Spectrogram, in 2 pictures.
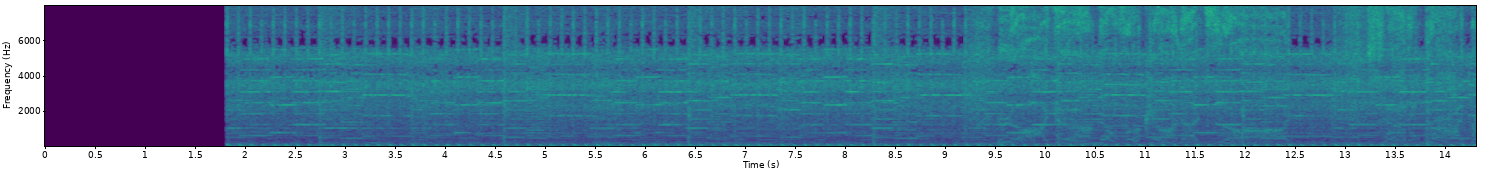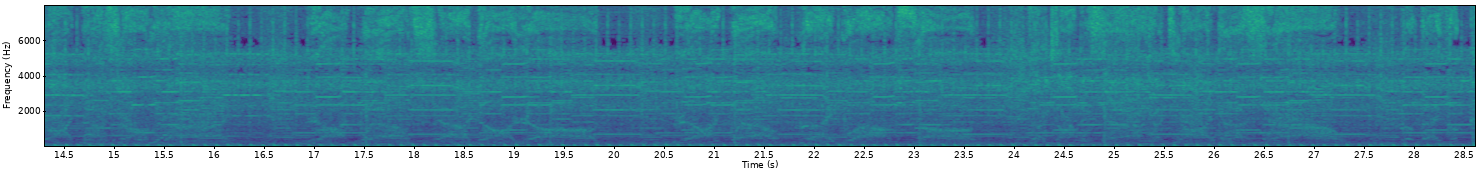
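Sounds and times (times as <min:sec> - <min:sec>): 
progressive shred metal: 0:01.8 - 0:28.6.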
